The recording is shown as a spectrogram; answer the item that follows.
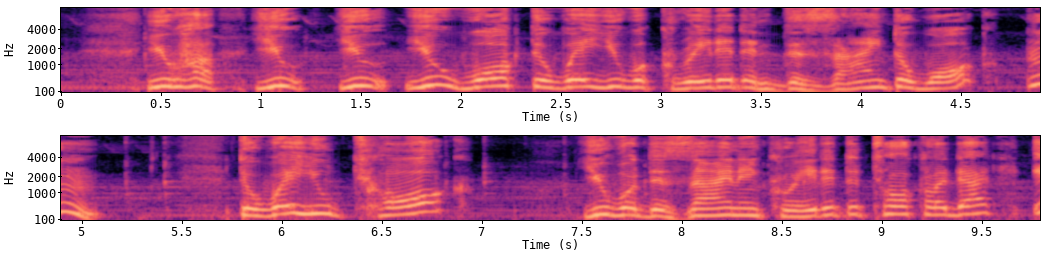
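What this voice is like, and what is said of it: Bahamian accent. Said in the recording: “you have an accent and you're from the Bahamas ... you still have your accent”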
